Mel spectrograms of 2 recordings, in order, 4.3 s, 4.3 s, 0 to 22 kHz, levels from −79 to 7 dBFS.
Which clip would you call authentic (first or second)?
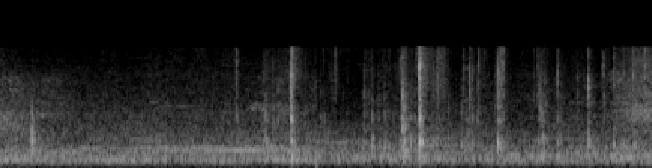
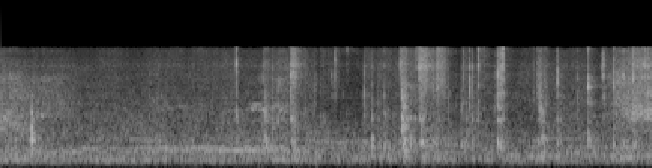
first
